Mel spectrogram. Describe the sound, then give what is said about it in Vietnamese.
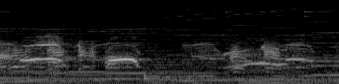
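A flock of white swans flying overhead, giving several nasal, honking calls in uneven bursts, fairly faint. “Một ngày nọ, thái tử đang ngồi trong giường, có một đàn thiên nga trắng xóa bay ngang trên đầu.”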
